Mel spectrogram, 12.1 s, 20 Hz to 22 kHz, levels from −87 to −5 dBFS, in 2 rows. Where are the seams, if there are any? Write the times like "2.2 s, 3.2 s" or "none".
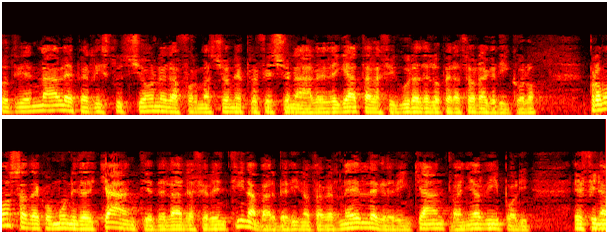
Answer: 10.5 s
